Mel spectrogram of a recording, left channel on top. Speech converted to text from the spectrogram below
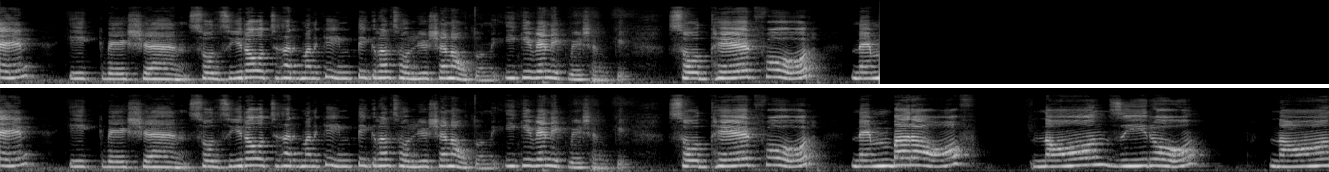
equation. So 0 వచ్చేసరికి మనకి ఇంటిగ్రల్ సొల్యూషన్ అవుతుంది ఈ గివెన్ ఈక్వేషన్కి. So therefore number of non zero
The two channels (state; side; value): drops out; left; at 8.8 s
